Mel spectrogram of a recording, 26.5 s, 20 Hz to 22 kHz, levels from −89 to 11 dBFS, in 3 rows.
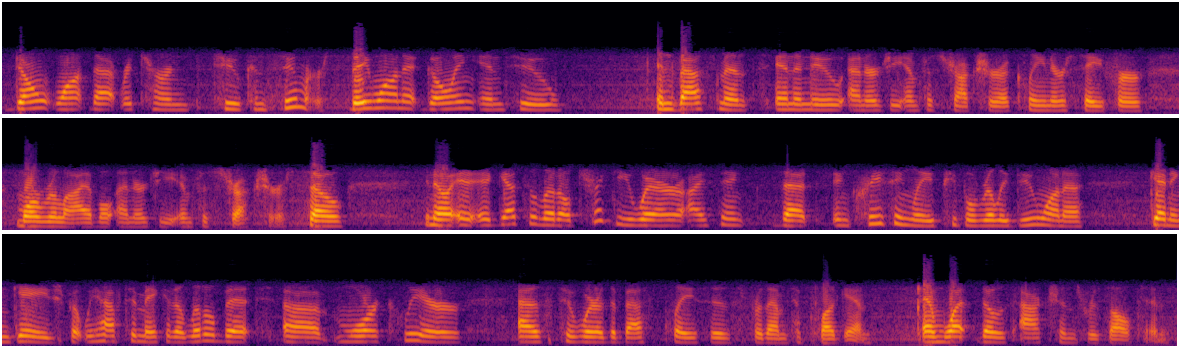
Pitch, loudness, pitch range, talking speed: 190 Hz, -17 LUFS, 170-205 Hz, 170 wpm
